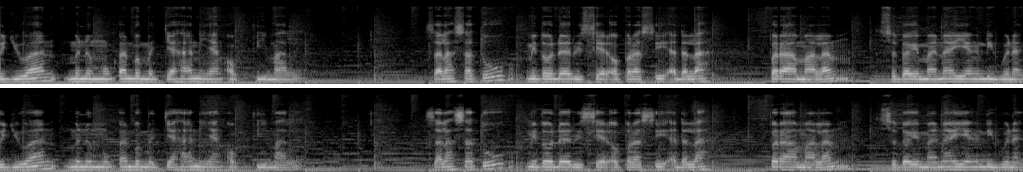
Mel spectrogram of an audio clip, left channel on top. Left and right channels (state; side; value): normal; both; correlation 0.53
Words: menemukan pemecahan yang optimal. Salah satu metode riset operasi adalah peramalan sebagaimana yang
